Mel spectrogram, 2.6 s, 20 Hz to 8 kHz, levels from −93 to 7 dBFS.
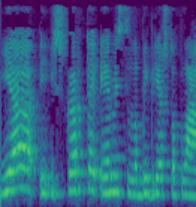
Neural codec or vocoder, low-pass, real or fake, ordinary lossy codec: none; 7.2 kHz; real; MP3, 32 kbps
